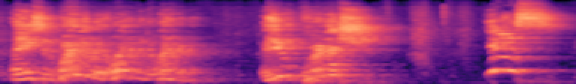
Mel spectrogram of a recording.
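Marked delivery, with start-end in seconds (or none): 0.4-2.6 imitated biker, higher and puzzled; a biker halting himself with a sudden question; surprised biker. 3.2-3.8 very high mock-panicked squeak; terrified yelp. Frightened answer to the biker.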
